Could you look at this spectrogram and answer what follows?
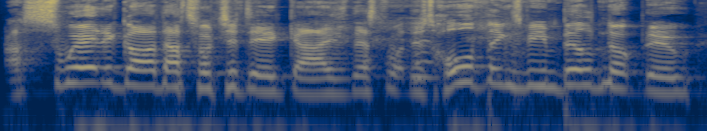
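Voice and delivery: loud, high indignant rant; excited outrage. Real, not acted. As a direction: expose her with glee. Outraged reveal to listeners.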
